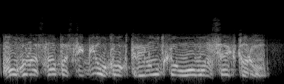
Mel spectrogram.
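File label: Serbian chat; War Thunder; speech srb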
